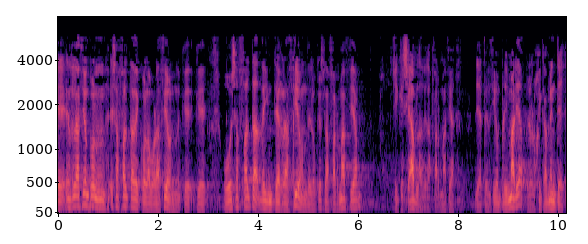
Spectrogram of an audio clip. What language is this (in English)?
Spanish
